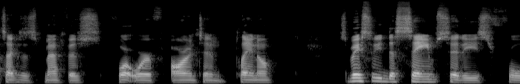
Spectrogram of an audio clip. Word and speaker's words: Plano: Dallas, Texas, Memphis, Tennessee, Fort Worth, Arlington, and Plano, Texas.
